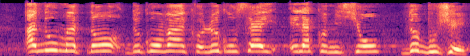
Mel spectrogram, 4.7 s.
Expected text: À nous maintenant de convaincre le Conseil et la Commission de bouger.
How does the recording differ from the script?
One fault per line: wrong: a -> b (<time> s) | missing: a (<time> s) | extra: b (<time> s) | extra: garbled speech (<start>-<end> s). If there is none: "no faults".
no faults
